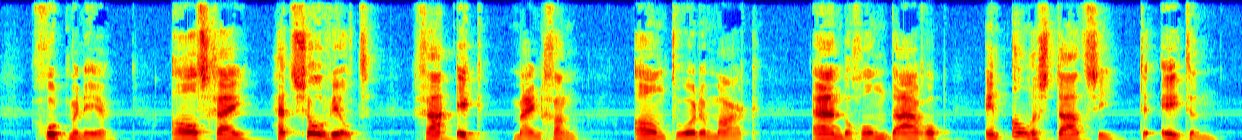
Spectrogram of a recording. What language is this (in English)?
Dutch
